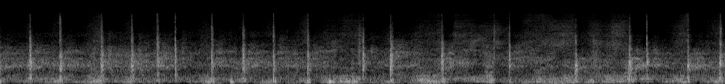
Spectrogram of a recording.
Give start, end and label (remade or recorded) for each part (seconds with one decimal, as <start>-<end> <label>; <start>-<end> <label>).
0.0-0.9 remade; 0.9-1.5 recorded; 1.5-7.3 remade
